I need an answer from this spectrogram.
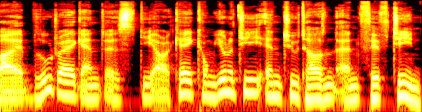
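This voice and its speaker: In a very clean recording with a silent background, a man with a German accent speaks at a medium pitch with ordinary pitch variation. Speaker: indie game developer. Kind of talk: video blog.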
